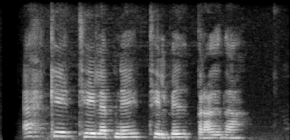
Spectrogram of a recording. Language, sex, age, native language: Icelandic, female, 50-59, Icelandic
